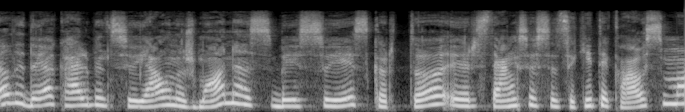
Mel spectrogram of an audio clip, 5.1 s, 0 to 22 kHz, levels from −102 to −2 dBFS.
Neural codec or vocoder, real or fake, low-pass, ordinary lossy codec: vocoder, 48 kHz, 128 mel bands, Vocos; fake; 14.4 kHz; AAC, 96 kbps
